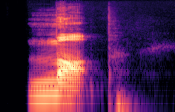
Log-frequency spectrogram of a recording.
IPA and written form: mɒp (mop)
